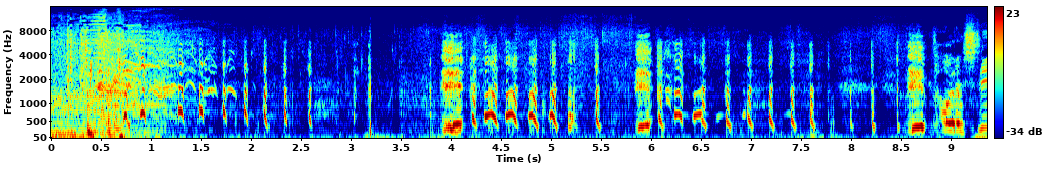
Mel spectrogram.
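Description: A young man laughs hard into a close microphone.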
